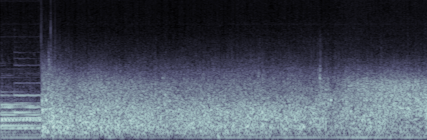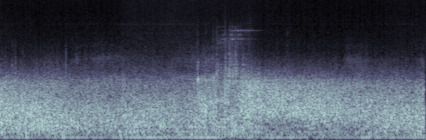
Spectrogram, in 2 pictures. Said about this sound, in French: une tempête fait rage.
